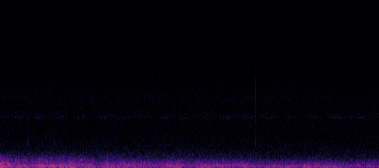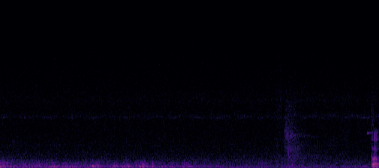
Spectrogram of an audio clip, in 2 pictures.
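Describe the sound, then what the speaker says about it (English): A deep, rolling thunderclap rumbles loudly at first and then slowly fades into a long, low outdoor roar, with no talking. "Thunder."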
